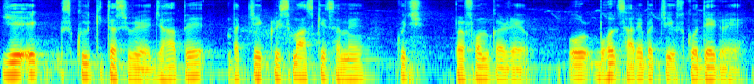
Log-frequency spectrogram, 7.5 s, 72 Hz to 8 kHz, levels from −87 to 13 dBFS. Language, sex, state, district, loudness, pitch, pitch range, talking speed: Hindi, male, Arunachal Pradesh, Papum Pare, -20 LUFS, 100 Hz, 95-110 Hz, 200 wpm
